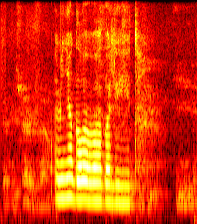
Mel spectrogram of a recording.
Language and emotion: Russian, sad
